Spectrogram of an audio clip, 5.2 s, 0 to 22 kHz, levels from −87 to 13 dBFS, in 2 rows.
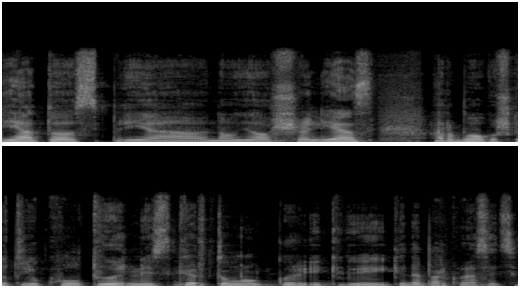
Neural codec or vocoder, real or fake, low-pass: codec, 44.1 kHz, 3.4 kbps, Pupu-Codec; fake; 14.4 kHz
